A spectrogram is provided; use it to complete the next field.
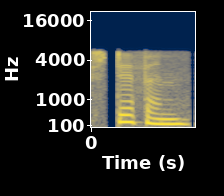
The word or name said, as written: stiffen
